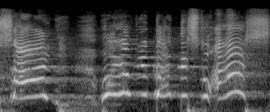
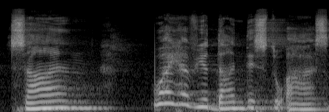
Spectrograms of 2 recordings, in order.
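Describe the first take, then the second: First: It is said in an anxious, upset tone. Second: It is said in a calm tone.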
